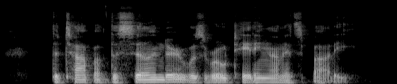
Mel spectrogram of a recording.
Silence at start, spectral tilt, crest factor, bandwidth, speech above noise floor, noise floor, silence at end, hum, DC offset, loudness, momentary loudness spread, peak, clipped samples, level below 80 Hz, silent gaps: 0.55 s; -5 dB/octave; 20 dB; 15.5 kHz; 37 dB; -58 dBFS; 0.5 s; none; under 0.1%; -22 LUFS; 11 LU; -2 dBFS; under 0.1%; -54 dBFS; none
